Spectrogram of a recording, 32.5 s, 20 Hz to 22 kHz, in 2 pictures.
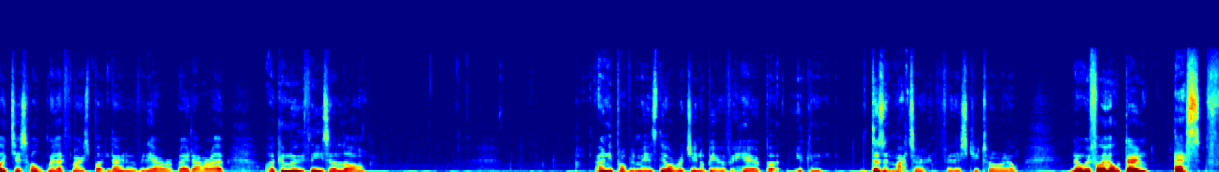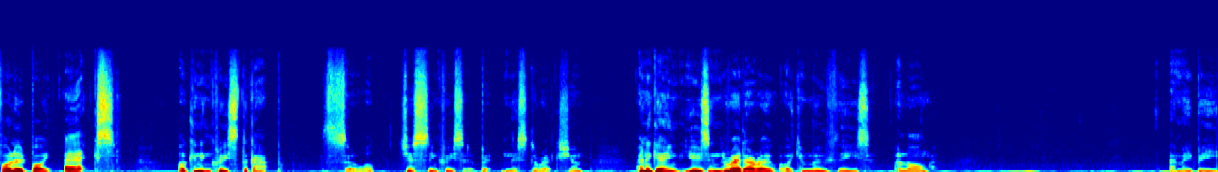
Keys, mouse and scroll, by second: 1.3-6.7 drag, 15.6 s, 25.9-31.6 drag.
